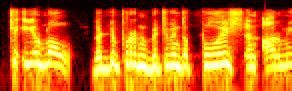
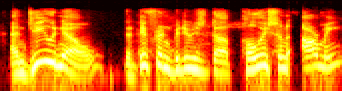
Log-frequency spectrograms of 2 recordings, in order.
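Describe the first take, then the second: First: It is spoken in a South African accent. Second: It is spoken in an American accent. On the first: "This is South African" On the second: "This is American"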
